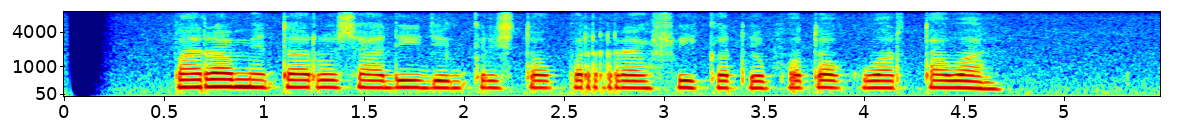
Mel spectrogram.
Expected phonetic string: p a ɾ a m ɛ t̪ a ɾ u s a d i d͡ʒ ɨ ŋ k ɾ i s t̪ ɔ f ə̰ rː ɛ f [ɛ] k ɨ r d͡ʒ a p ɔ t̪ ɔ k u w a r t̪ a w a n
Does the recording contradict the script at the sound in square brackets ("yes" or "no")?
yes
